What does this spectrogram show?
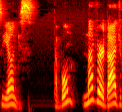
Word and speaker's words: Young: O Youngs, nós pronunciamos Youngs, tá bom?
